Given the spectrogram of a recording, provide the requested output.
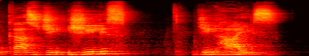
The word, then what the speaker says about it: Rais: Aqui vem os grandes julgamentos de magia, em especial o caso de Giles de Rais. ou de raiz. Já vi pessoas pronunciando dessa maneira também.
